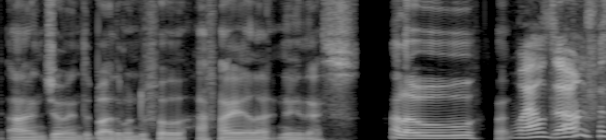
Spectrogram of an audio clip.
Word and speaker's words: Rafaela Nunes: back podcast today i'm joined by the wonderful rafaela nunes hello well done for saying my name right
